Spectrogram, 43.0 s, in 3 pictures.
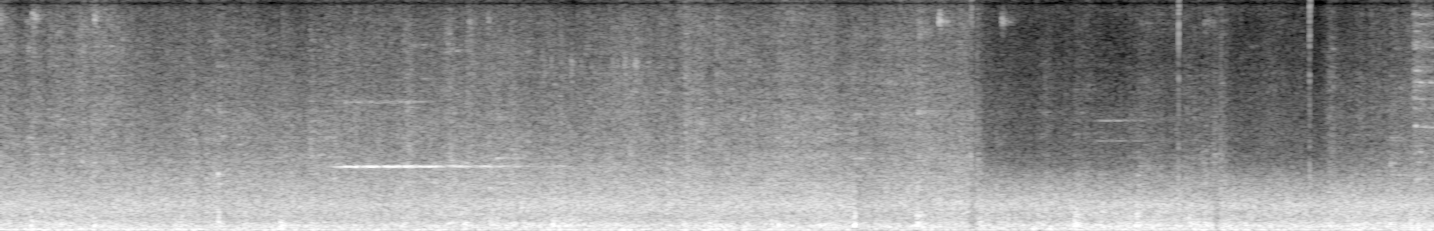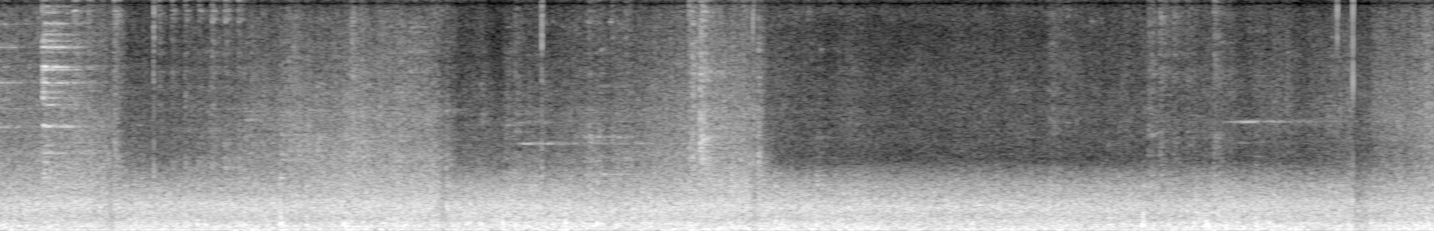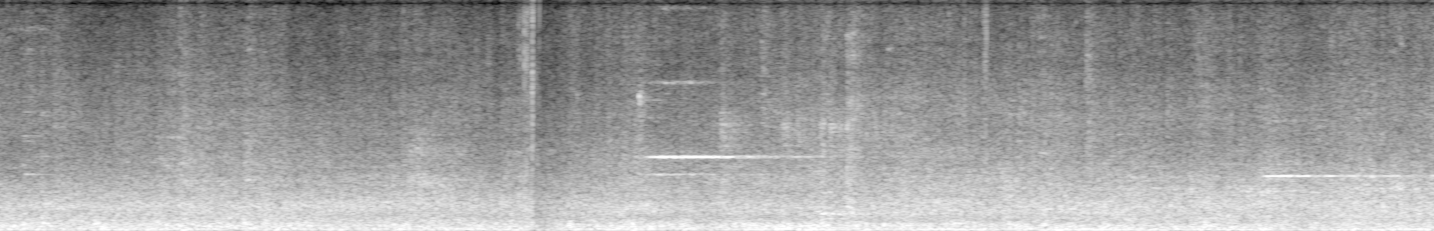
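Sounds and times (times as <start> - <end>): wheels clicking on rail joints: 0.0 - 22.7, 24.9 - 43.0
freight train rumbling past: 0.0 - 43.0.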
